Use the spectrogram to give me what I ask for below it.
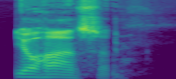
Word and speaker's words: Johansson: How do you say his last name? – Johansson. – Yeah.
